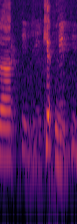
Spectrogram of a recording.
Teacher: tongue in the position for t and n and changing the sound from from oral to nasal kitten but our tongue does not move it stays on the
